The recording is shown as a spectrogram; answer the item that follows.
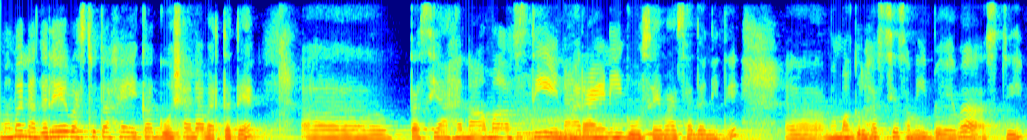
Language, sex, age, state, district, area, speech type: Sanskrit, female, 18-30, Telangana, Ranga Reddy, urban, spontaneous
